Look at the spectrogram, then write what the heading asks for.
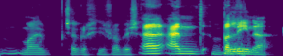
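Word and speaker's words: Ballina: okay yeah my my geography is rubbish and balina balina in ireland is how do you pronounce that lawrence you did it you did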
